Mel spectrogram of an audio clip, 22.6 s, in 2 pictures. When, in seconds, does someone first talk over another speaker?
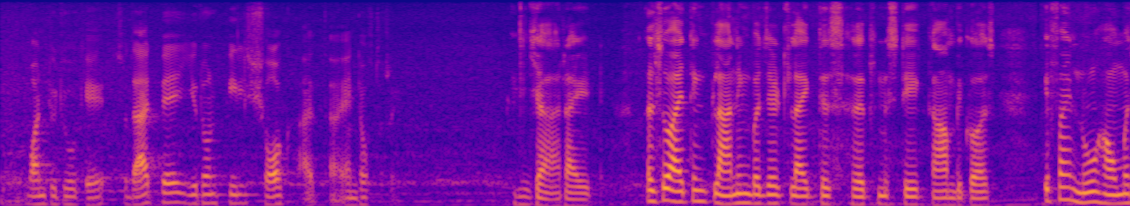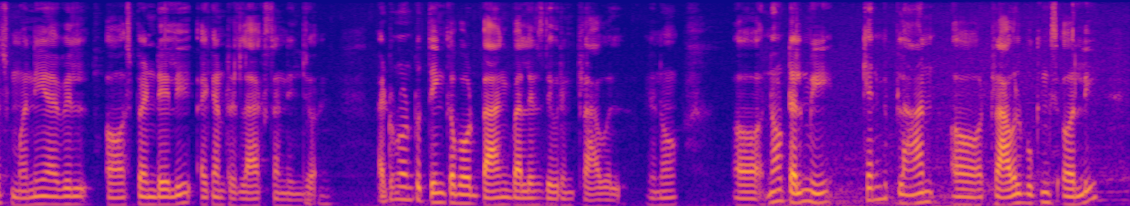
none

